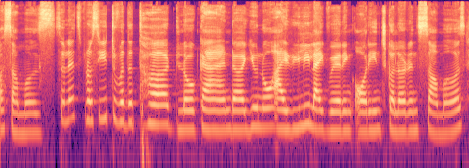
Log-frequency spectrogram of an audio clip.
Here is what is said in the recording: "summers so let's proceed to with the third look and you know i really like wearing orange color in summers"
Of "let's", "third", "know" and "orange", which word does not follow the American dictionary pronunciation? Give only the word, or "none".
third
